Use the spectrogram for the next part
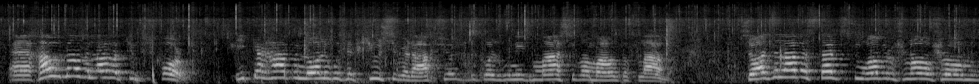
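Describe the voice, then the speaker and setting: A woman's voice: mid-range voice, a little hiss or hum, poor audio. A woman from Greece with a Greek accent, speaking English as a second language. She guides a tour group through a lava cave, chatty and playful, joking with the group in loose grammar.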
